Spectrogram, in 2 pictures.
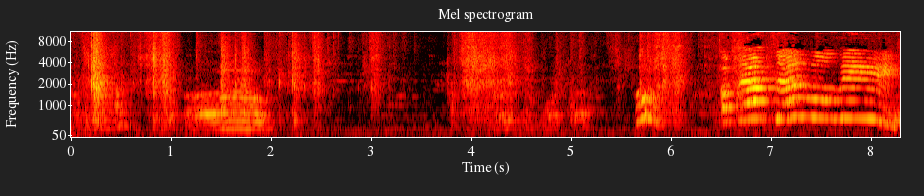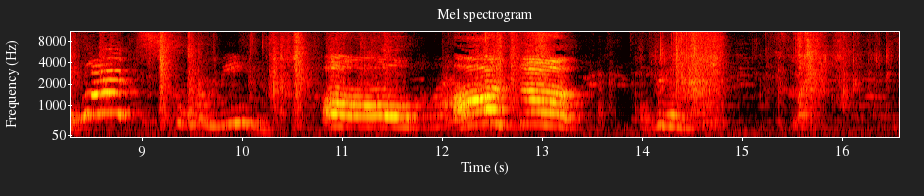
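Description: Wrapping paper rustles and tears.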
